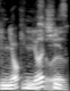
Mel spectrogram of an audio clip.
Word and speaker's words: Gnocchi: Nee, ich kannte mal äh, jemanden, der hat Gnocchis, so.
